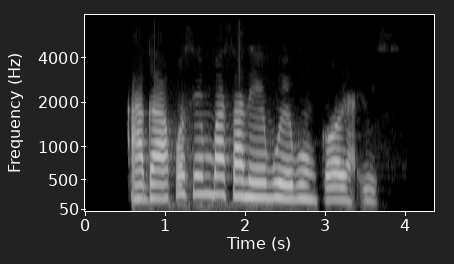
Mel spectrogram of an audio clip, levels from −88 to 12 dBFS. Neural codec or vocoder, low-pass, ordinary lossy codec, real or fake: none; 7.2 kHz; AAC, 48 kbps; real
